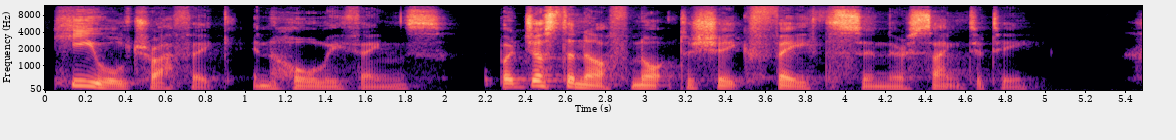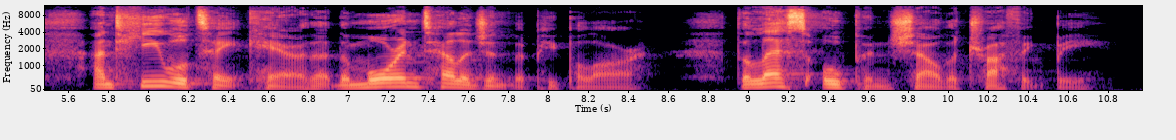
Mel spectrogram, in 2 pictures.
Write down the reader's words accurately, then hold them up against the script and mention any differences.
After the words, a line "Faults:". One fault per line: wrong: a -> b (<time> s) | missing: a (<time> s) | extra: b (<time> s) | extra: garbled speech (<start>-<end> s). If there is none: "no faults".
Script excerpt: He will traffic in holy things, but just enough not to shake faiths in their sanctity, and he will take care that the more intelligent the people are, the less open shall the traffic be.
He will traffic in holy things, but just enough not to shake faiths in their sanctity, and he will take care that the more intelligent the people are, the less open shall the traffic be.
Faults:
no faults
